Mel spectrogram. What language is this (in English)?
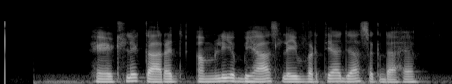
Punjabi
